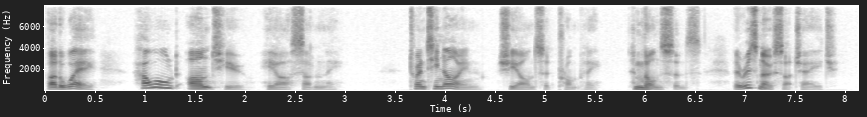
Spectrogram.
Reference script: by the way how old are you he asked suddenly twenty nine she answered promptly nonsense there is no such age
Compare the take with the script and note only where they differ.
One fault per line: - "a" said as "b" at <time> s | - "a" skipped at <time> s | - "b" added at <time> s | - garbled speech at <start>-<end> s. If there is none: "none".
- "are" said as "aren't" at 1.4 s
